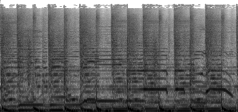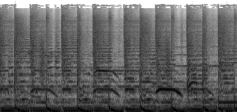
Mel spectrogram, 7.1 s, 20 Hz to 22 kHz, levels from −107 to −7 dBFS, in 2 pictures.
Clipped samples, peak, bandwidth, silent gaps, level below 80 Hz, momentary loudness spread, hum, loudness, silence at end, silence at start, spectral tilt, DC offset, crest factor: under 0.1%; 0 dBFS; 19 kHz; none; -16 dBFS; 1 LU; none; -11 LUFS; 0 s; 0 s; -4.5 dB/octave; under 0.1%; 10 dB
